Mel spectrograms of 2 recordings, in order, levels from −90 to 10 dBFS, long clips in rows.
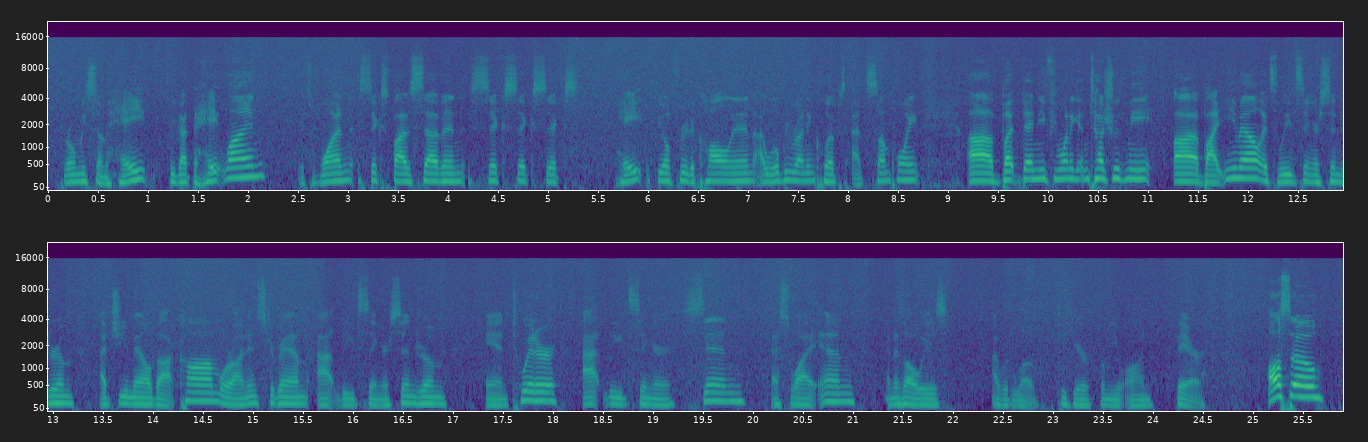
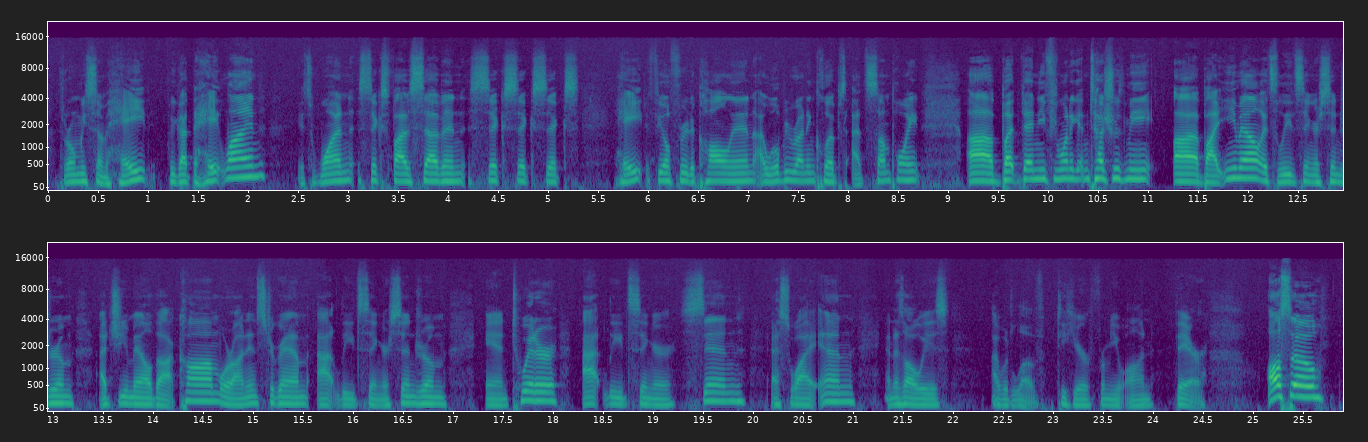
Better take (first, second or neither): second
